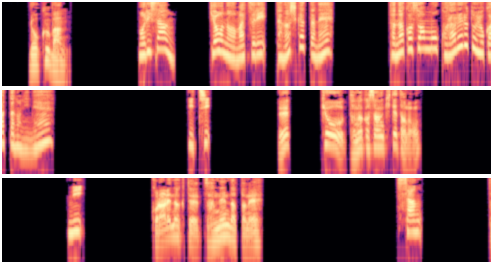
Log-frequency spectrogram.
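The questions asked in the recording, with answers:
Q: 森さん、今日のお祭り楽しかったね。田中さんも来られるとよかったのにね。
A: 2: 来られなくて残念だったね。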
